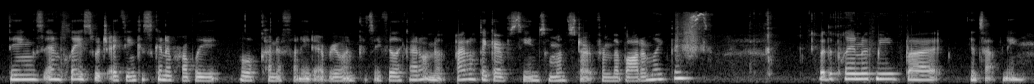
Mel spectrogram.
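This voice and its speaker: A woman's voice: medium pitch, gravelly. A young woman in her twenties chatting while she decorates a planner, rambling and self-conscious, with lots of ums and restarts. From Atlanta, Georgia, US. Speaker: planner vlogger.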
